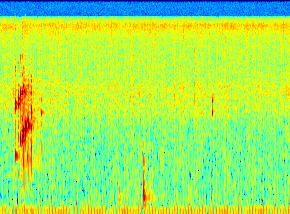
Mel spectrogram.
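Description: Sparse cartoon sound effects over the steady hum of an old film soundtrack: a brief squeaky, clinking burst just after the start and a single short knock about two seconds in.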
